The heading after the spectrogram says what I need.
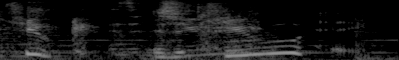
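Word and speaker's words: Tchugh: Yeah, my name's Chook. It is spelled T-C-H-U-G-H.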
